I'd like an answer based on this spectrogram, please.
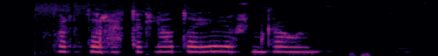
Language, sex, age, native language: Icelandic, female, 14, Icelandic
